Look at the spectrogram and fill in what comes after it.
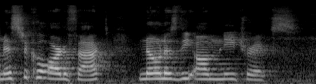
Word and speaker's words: Omnitrix: Omnitrix.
